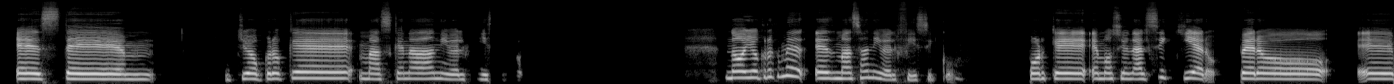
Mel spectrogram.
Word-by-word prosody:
Este, 245 -1 +4
mm, 235 -1 -5 0.8
yo 255 -3 0
creo 255 0 -1
que, 285 -1 +2
más 250 -2 -3
que 265 0 -6
nada 260 0 +1
a 270 - -4
nivel 230 -3 -4
físico. 225 -1 -12 2.0
No, 300 +1 +4
yo 310 0 +1
creo 340 +3 -6
que 365 - -10
me 380 -3 -1
es 280 -1 +1
más 270 +1 -1
a 310 - -2
nivel 250 -8 -5
físico, 215 +5 -13 0.6
porque 260 0 +1
emocional 260 -1 -2
sí 315 0 -9
quiero, 280 -3 -1 0.2
pero, 250 -3 +2 0.2
eh, 255 0 0
260 Hz, 115 wpm, -17 LUFS, 245-280 Hz, 2.0 s, Este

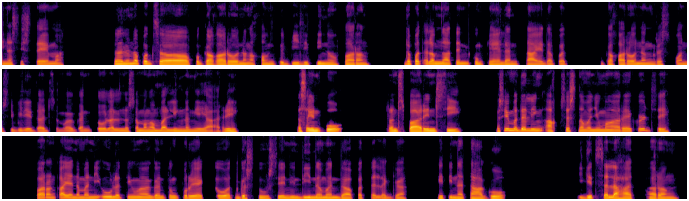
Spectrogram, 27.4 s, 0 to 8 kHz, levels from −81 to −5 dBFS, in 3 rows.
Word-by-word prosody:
na 120 -2 -3
sistema. 115 -1 -4 0.7
Lalo 170 +2 +4
na 195 - +5
'pag 175 -6 +1
sa 150 -1 +6
pagkakaroon 135 -1 +2
ng 135 - -2
accountability 125 +1 -3
'no, 120 -2 -1
parang 130 0 -1 0.5
dapat 160 +1 +1
alam 155 -2 +2
natin 140 0 0
kung 135 -2 -3
kelan 125 -1 -2
tayo 120 -1 0
dapat 125 - -5 0.5
magkakaroon 130 +1 -1
ng 125 0 -2
responsibilidad 115 -2 -5
sa - - -25
mga 110 -1 -6
ganito, 105 0 -5
lalo 105 0 -2
na 110 - -2
sa 125 -1 -4
mga 120 +1 0
maling 115 +3 +1
nangyayari. 115 0 -1 0.8
Tas - - -2
ayun 170 0 +8
po, 130 -3 +5 0.6
transparency 145 -4 +3 0.4
kasi 195 +8 +1
madaling 205 -1 +3
access 180 0 -2
naman 185 -1 0
yung 180 -1 +1
mga 175 0 0 0.2
records, 210 +4 -5
eh. 130 - -1 0.7
Parang 190 0 0
kaya 190 - +3
naman 185 -1 0
iulat 170 -1 +1
yung 170 0 +1
mga 165 -1 0
gan'tong 160 -1 -1
proyekto 155 0 0
at - - -38
gastusin, 145 +2 -1
hindi 140 -2 +2
naman 140 -1 +2
dapat 130 -1 -1
talaga 130 - -4 0.4
itinatago, 130 -2 0 1.0
higit 140 +1 +1
sa 145 -2 +3
lahat 130 -3 +4 0.2
parang 130 0 0
135 Hz, 135 wpm, -23 LUFS, 125-155 Hz, 1.0 s, ayun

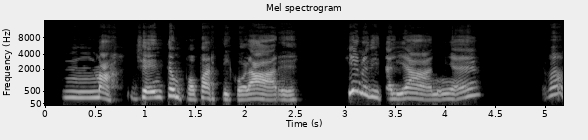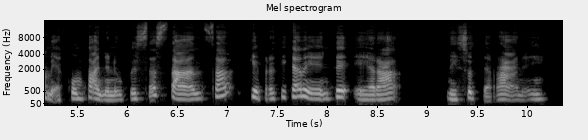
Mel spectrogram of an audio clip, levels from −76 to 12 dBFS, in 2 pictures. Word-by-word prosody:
mhmm, 240 -1 -1
mah, 240 -1 +3
gente 245 +6 +4
un 270 - +5
po' 185 -1 +1
particolare, 175 -4 +3 0.4
pieno 450 -3 +5
di 275 - +1
italiani, 195 -3 +1
eh. 305 - -2 0.6
Va 350 +4 -1
mi - - -6
accompagnano 195 -6 -5
in 170 +1 -10
questa 200 +9 -8
stanza, 210 - -2
che 255 -4 -3
praticamente 230 +2 -3
era 175 +3 -3 0.5
nei 180 -2 -7
sotterranei. 185 -1 -8
200 Hz, 120 wpm, -21 LUFS, 180-245 Hz, 0.6 s, un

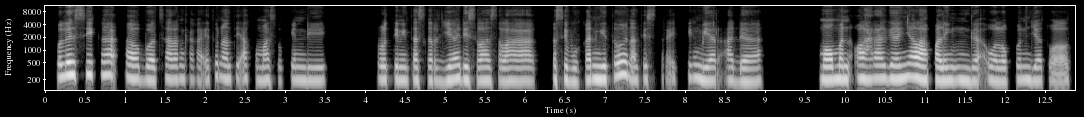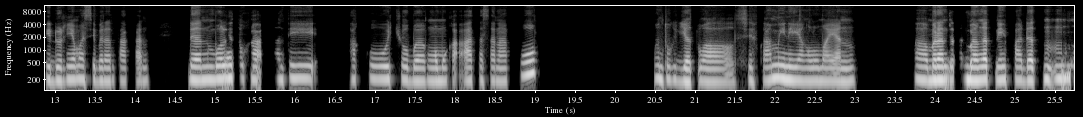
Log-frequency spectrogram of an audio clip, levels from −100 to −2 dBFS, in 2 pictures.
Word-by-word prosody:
Boleh 255 +3 +9
sih 265 -1 +4
Kak, 260 -1 +2
kalau 215 -2 +4
buat 200 -1 +2
saran 210 -1 -1
Kakak 205 -1 -11
itu 245 - -7
nanti 215 0 -3
aku 220 -1 -14
masukin 200 0 -7
di, 195 - -2 0.8
rutinitas 200 -2 -2
kerja 195 0 -1
di - - +5
sela-sela 195 0 -1 0.2
kesibukan 200 -1 -1 0.2
gitu, 210 +3 -2 0.2
nanti 210 0 -4
stretching 220 +1 -11
biar 195 0 0
ada, 185 -1 -2 0.7
momen 205 +1 +6
olahraganya 220 +1 +3
lah 210 -2 +9
paling 200 -1 +3
enggak, 195 -1 -1
walaupun 195 +1 -2
jadwal 100 - -4
tidurnya 200 0 -3
masih 205 0 -4
berantakan. 190 0 -8 0.5
Dan 200 -1 +2
boleh 215 +1 +4
tuh 220 -1 -14
Kak, 205 -1 -3 0.2
nanti, 220 +1 -4 0.4
aku 210 +2 -12 0.3
coba 195 -2 -4
ngomong 190 0 -3
ke - - -8
atasan 195 0 -7
aku 255 +9 0 1.5
untuk 210 -1 -3
jadwal 180 0 -1 0.3
shift 190 -2 -9
kami 215 +3 +2
nih 200 - +4
yang 190 - -4
lumayan, 190 -1 -3 0.9
eee, 205 -1 0
berantakan 205 +1 +4
banget 200 +1 +5
nih 200 0 +1
padat, 195 -1 +1
mhm. 215 +2 +1
200 Hz, 130 wpm, -25 LUFS, 190-210 Hz, 1.5 s, Boleh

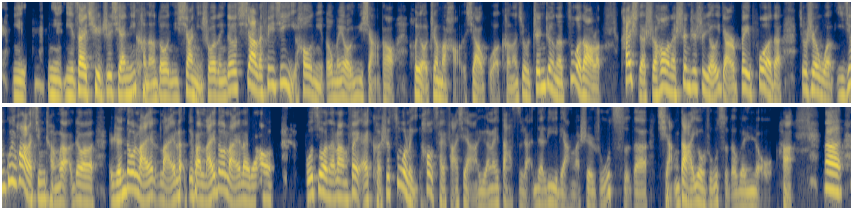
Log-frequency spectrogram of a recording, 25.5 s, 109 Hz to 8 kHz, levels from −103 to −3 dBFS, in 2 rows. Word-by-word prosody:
你 145 -3 -1 0.3
你 155 -2 0
你 150 +3 -1
在 180 +4 +7
去 180 +1 +1
之 180 +4 -1
前， 160 -2 +2
你 195 - 0
可 - - -4
能 120 +2 -1
都 145 +1 +2
你 140 0 -5
像 150 +4 +1
你 115 -4 -2
说 150 +6 +1
的， 140 - -4
你 140 - -2
都 200 +2 +2
下 210 +2 +6
了 170 -3 +1
飞 240 +6 -2
机 260 +3 -1
以 220 - -4
后， 180 -4 0
你 120 -6 -4
都 125 +2 -4
没 135 0 -2
有 120 -5 0
预 145 +2 -6
想 125 - -6
到 - - -3 0.2
会 - - +1
有 - - +2
这 - - -2
么 - - -1
好 - - -13
的 - - -21
效 - - -2
果。 - - -10
可 - - -10
能 110 +4 -7
就 140 +1 -4
真 210 - +2
正 235 -2 +1
地 135 - +1
做 310 - +1
到 - - +5
了 - - -3 0.3
开 290 +1 +6
始 300 - -4
的 140 - 0
时 135 +4 0
候 210 +5 +4
呢， 170 - 0
甚 220 +9 -1
至 215 -1 -1
是 205 -2 -4
有 165 - +2
一 - - -5
点 - - +1
儿 - - 0
被 210 -4 +2
迫 180 +6 +3
的， - - -2 0.2
就 205 - -2
是 195 0 +2
我 145 -7 -1
已 155 0 -7
经 245 - 0
规 345 +4 +2
划 335 +1 +7
了 - - +4
行 165 -1 -5
程 160 -5 -6
了， 145 - +1
对 160 - -1
不？ - - +5 0.4
人 165 +7 +2
都 250 0 +5
来 190 -7 +4
来 155 -2 -2
了， 200 +5 +1
对 190 - -3
吧？ - - +5
来 150 +6 +2
都 245 +1 +2
来 145 - +1
了， 155 - +1
然 145 - +2
后 165 -4 +2 0.4
不 190 +4 +1
做 210 0 +5
呢 170 -2 -1
浪 170 -2 +1
费。 210 - +2
哎， 150 - -3
可 155 - -10
是 210 - -3
做 255 +6 +1
了 - - -1
以 230 - -11
后 245 -2 -1
才 120 - -10
发 120 - -10
现 125 - -8
啊， - - -13
原 115 +1 -9
来 130 +1 -7
大 125 -1 -9
自 115 - -18
然 110 - -13
的 120 -2 -8
力 135 0 -7
量 110 -1 -10
啊， 100 - -15
是 - - -9
如 115 - -9
此 230 - -12
的 105 -1 -6
强 - - -7
大 120 - +4
又 145 -2 -1
如 120 +5 -9
此 145 - -14
的 100 - -10
温 110 0 -7
柔 115 - -11
哈。 - - -5 0.4
那， 245 -4 +9
160 Hz, 305 characters per minute, -22 LUFS, 135-205 Hz, 0.4 s, 那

